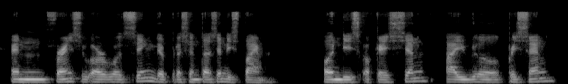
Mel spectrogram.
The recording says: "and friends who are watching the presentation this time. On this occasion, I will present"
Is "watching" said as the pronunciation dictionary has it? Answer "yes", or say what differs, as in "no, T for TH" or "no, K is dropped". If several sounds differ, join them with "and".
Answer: no, S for CH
